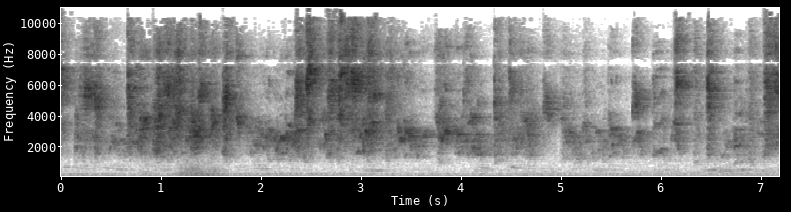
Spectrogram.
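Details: Budgerigars in a breeding moment, mating; steady stream of scratchy warbling chatter and clipped squawks, dense and unbroken, with a brief soft flutter partway through.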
